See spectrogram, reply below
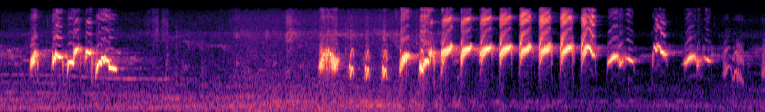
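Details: Bird singing in Thailand, Asia: a short burst of sweet, slurred whistles, a pause, then a long, rapid series of sharp, evenly repeated chirping notes with high overtones, ending in a few looser whistled notes.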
